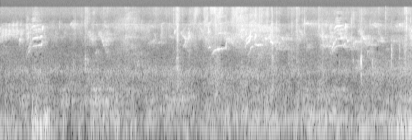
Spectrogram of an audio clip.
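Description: Small songbirds chirping repeatedly in the background, short bent calls coming every second or so, over a steady low rumble on the microphone.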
